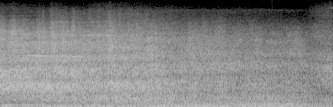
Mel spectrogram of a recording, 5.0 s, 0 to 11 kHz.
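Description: A Jet2 airliner roars over near Leeds Bradford Airport, a loud, steady, broadband engine rumble that holds at close range throughout and only begins to ease slightly at the end.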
